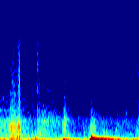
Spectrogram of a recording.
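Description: Soft handling noises of a person settling her calf onto a foam roller on a padded gym mat: a few light knocks, then one louder thud about one and a half seconds in.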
